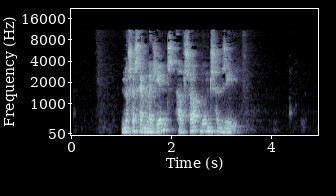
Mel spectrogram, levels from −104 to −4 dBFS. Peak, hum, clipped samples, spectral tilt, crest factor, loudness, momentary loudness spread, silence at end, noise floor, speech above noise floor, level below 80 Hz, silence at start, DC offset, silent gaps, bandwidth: -6 dBFS; none; under 0.1%; -3.5 dB/octave; 20 dB; -22 LUFS; 10 LU; 1.6 s; -81 dBFS; 58 dB; -56 dBFS; 1 s; under 0.1%; none; 11.5 kHz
